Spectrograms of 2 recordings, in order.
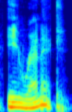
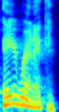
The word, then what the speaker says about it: irenic: n i c but in the little pronunciation the I is a Yee I ran Ian yeah it sound like they were saying AIC ex it's I but it's it's pronounced a AIC so a renic um man I got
